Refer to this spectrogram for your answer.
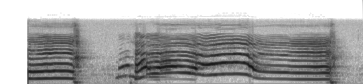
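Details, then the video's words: A two-year-old Siberian Husky gives a clear, mid-pitched, sustained howl-like call that breaks into a warbling, rising-and-falling phrase before ending abruptly. "Siberian Husky talking"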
